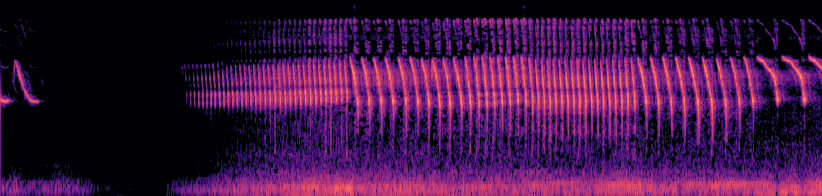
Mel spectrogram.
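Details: Canary song for training canaries to sing nonstop: a single brief whistle, a pause, then a swelling buzzy trill that breaks into a long fast series of repeated clicking notes.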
